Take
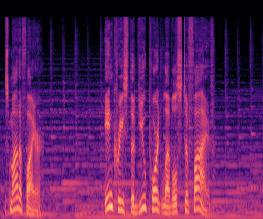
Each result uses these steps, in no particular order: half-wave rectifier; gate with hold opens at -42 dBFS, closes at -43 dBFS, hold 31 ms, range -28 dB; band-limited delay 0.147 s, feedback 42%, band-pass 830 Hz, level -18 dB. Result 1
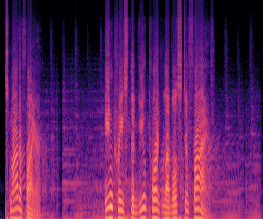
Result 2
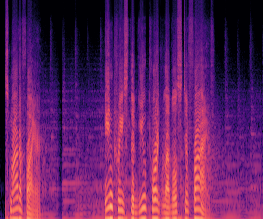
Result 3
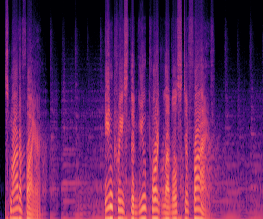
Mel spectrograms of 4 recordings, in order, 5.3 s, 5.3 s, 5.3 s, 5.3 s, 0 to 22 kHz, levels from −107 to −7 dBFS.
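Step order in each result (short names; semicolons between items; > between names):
half-wave rectifier > band-limited delay > gate with hold; band-limited delay > gate with hold > half-wave rectifier; gate with hold > half-wave rectifier > band-limited delay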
